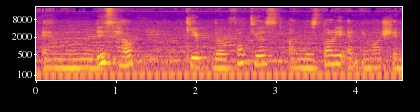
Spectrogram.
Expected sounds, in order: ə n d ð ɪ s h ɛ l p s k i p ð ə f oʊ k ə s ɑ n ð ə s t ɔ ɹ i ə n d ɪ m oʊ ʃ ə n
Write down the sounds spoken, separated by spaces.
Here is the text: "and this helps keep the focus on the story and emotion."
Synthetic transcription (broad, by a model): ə n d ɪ s h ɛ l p k i p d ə f oʊ k ə s ɑ n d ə s t ɔ ɹ i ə n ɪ m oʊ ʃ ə n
